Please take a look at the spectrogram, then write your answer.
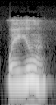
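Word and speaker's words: huevón: Words that end in v o n, the letter v would be dropped. For take for example the wordon meaning lazy the letter V would be dropped to sound like way.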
